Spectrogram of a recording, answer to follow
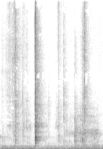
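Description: A few faint clicks and rustles from a roll of clear tape being handled as a piece is picked free to stick onto the comb, over a low steady hum.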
